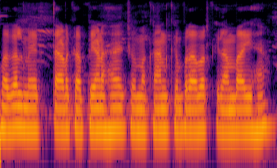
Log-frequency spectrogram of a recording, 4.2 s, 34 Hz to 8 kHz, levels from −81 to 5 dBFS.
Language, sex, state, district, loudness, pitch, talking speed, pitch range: Hindi, male, Jharkhand, Palamu, -18 LUFS, 115 Hz, 200 wpm, 115-120 Hz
